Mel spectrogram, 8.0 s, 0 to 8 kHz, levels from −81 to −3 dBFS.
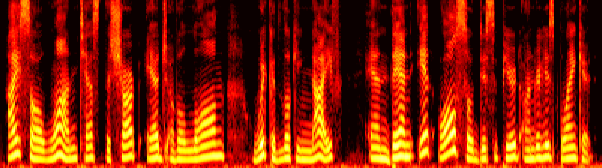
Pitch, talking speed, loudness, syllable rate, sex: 190 Hz, 155 wpm, -18 LUFS, 4.7 syllables/s, female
